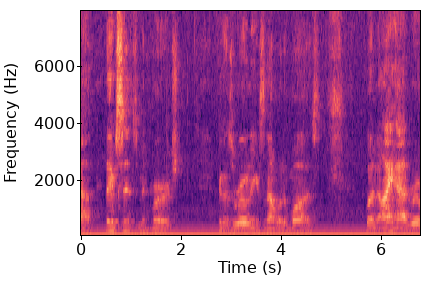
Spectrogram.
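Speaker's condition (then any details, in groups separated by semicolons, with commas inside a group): ALS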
